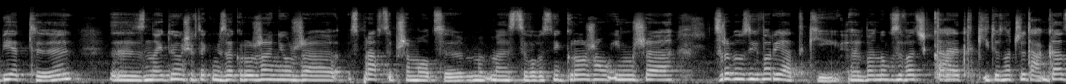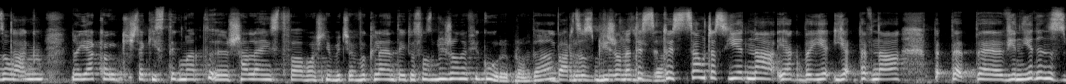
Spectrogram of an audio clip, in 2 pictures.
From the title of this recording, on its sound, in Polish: Literatura na żywo ze sceny Big Book Cafe!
